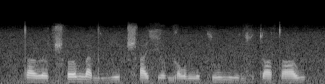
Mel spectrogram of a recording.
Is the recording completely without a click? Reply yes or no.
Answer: yes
